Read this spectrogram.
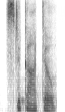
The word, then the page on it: staccato: Indian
